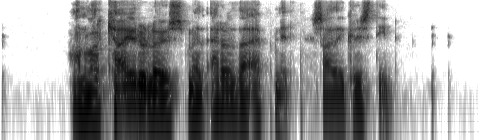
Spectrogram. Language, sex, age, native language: Icelandic, male, 18-19, Icelandic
